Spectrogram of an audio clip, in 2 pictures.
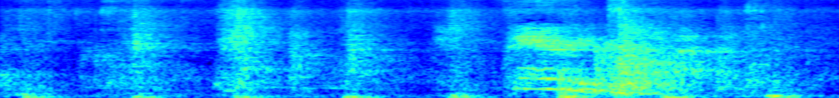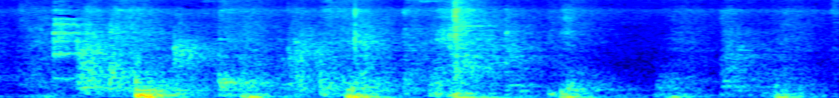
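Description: Footsteps of sneakers walking across a hard wood-look floor, about two steps a second, with a short stretch of voice about three seconds in.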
